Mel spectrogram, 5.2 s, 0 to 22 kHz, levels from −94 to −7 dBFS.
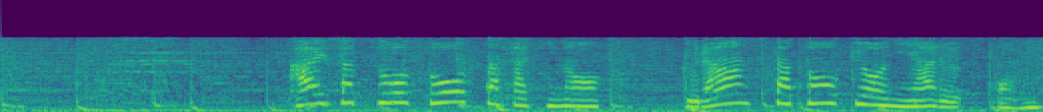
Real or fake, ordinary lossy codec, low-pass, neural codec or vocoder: fake; none; 5.4 kHz; vocoder, 22.05 kHz, 80 mel bands, Vocos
